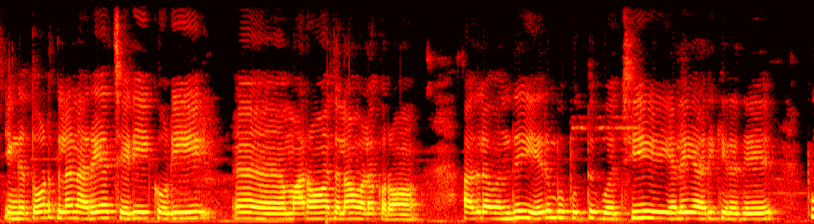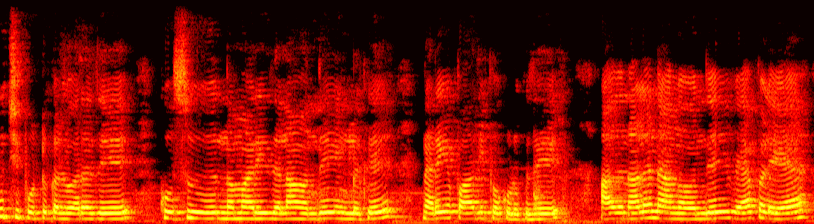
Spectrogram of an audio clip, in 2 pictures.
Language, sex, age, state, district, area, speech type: Tamil, female, 45-60, Tamil Nadu, Cuddalore, rural, spontaneous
